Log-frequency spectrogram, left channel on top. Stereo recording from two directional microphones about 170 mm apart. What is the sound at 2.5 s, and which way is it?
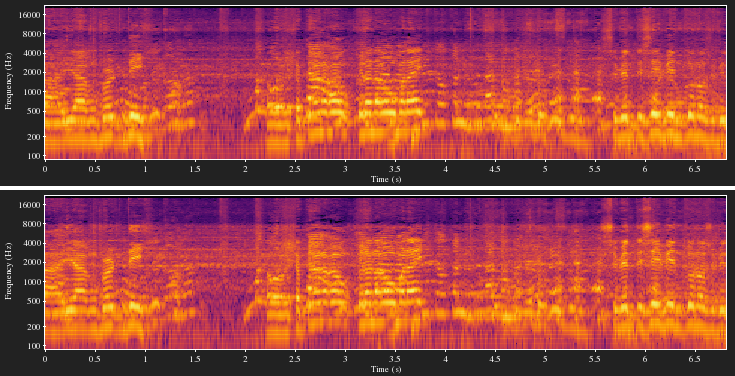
Speech, 5° right (ahead or behind).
